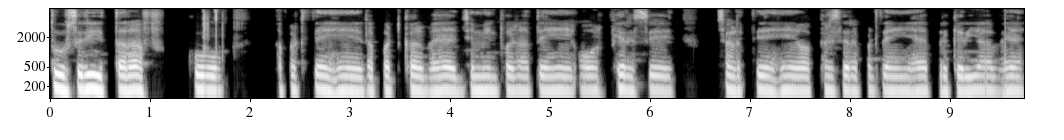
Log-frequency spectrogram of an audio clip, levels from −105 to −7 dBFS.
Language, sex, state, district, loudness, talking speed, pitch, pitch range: Hindi, male, Uttar Pradesh, Muzaffarnagar, -18 LUFS, 160 wpm, 165 Hz, 160-170 Hz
